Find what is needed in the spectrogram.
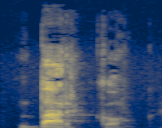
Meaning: dinghy, boat
- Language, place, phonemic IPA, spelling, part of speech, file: Occitan, Béarn, /ˈbar.kɒ/, barca, noun, LL-Q14185 (oci)-barca.wav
